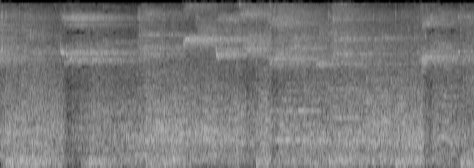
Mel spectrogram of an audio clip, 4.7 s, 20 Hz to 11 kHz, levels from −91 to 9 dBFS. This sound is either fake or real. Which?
real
